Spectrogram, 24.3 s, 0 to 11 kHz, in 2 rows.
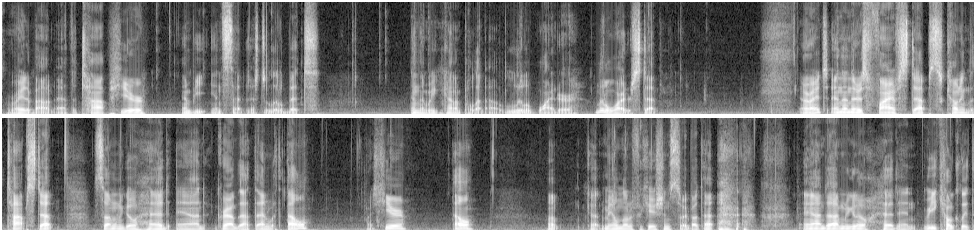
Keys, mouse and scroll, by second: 3.8 click, 4.3 middle click, 4.7-5.8 right drag, 8.2 a, 8.5-9.6 middle drag, 11.4 middle click, 15.7 l, 16.6 a, 17.8 l, 20.6 middle click.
